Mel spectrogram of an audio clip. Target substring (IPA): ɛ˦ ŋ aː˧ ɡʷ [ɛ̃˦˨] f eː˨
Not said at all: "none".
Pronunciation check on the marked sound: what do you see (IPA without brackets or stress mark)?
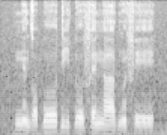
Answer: ɛ̃˧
